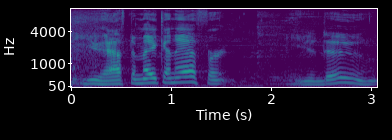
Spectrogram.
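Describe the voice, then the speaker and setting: A man with a Southern US accent talks at a moderate pace against light background noise. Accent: Southern American. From Winston-Salem, North Carolina. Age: 80s+. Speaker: retired golfer. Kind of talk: interview answer. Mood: warm, grateful. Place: gym. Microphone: lapel.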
